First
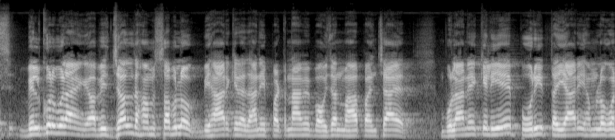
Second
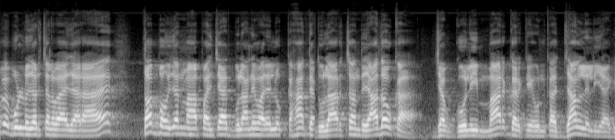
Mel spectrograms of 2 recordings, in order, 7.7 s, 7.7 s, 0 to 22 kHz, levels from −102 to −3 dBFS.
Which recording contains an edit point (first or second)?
second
